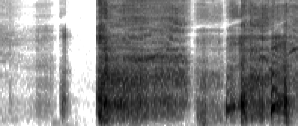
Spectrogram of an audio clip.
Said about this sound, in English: Coughing and dying is not the intro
